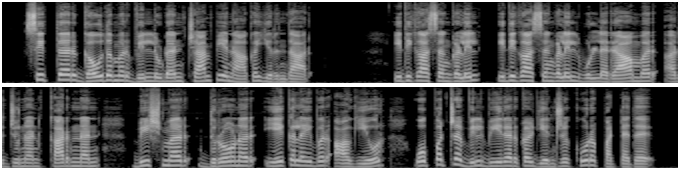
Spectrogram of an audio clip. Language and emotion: Tamil, neutral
